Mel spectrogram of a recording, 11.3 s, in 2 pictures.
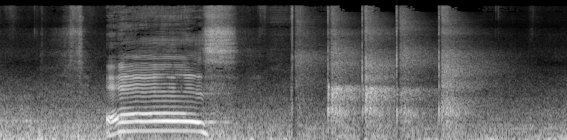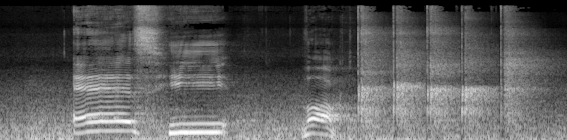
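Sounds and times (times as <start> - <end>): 
speech: 1.0 - 2.4, 6.4 - 9.4
hand claps: 2.9 - 4.8, 9.2 - 11.2.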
